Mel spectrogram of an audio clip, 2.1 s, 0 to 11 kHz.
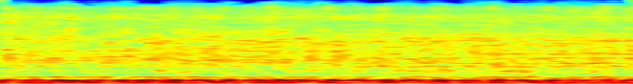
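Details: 327 small-block Chevy idling: steady, even low rumble with no knocks or ticks; engine sounds healthy. The alternator is not charging. Mechanical gauge reads well over 25 psi oil pressure, about 50 with throttle, while the digital gauge wrongly reads under 25.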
